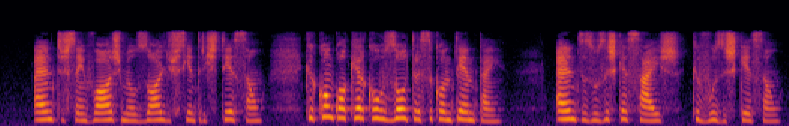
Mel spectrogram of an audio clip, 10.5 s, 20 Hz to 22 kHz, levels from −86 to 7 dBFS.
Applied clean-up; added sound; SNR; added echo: none; none; none; none.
